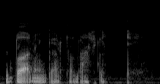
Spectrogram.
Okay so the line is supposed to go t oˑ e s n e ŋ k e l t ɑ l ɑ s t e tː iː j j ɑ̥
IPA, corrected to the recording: t oˑ e n e ŋ k e r t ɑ l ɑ s k e tː iː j j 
